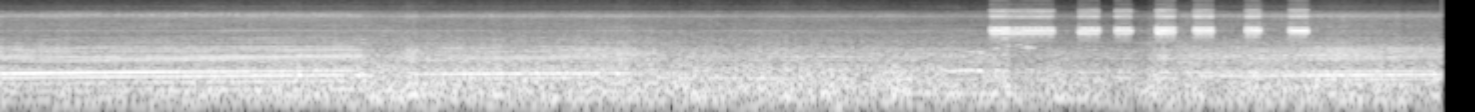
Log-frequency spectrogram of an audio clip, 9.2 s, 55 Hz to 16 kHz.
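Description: Yamaha R15 V3's 155 cc single-cylinder engine running steadily at cruising speed, with a constant rush of wind and road noise. From about six seconds in, a rapid run of about seven short, high-pitched beeps sounds over it, and the audio cuts off just before the end.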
